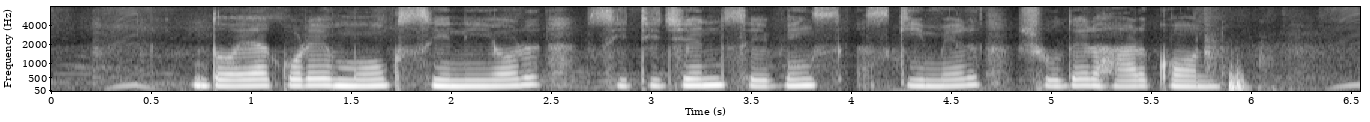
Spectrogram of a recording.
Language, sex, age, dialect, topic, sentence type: Bengali, female, 18-24, Rajbangshi, banking, statement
